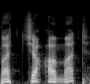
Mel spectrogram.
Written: pajjaqamat

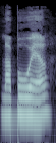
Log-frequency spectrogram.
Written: lapue'l

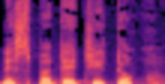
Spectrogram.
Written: nespatejitoq

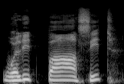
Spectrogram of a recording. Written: welitpa'sit

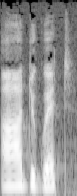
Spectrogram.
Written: a'tugwet

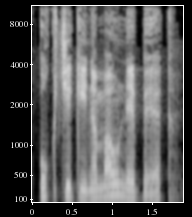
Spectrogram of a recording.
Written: ugjigi

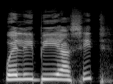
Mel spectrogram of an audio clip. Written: welipiasit

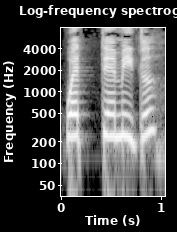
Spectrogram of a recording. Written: wettemitl

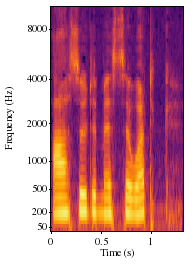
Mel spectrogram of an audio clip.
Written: a'sutmessewatg

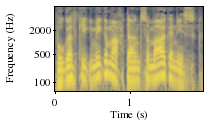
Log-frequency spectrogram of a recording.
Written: sma'gnis

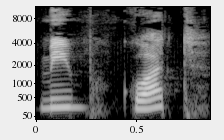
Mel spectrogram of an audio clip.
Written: mimgwat

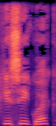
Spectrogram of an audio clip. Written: gisigweg

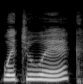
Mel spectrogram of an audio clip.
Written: wejue'g

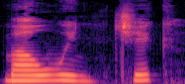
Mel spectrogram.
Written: maw winjig

